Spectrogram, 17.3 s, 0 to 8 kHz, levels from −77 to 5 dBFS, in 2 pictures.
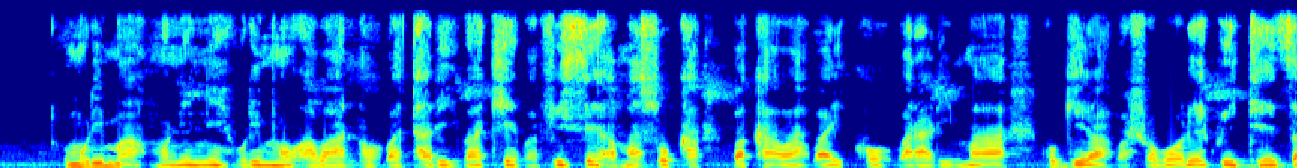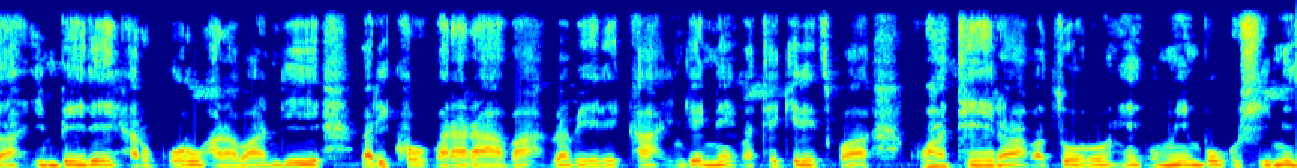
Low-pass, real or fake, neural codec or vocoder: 7.2 kHz; real; none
